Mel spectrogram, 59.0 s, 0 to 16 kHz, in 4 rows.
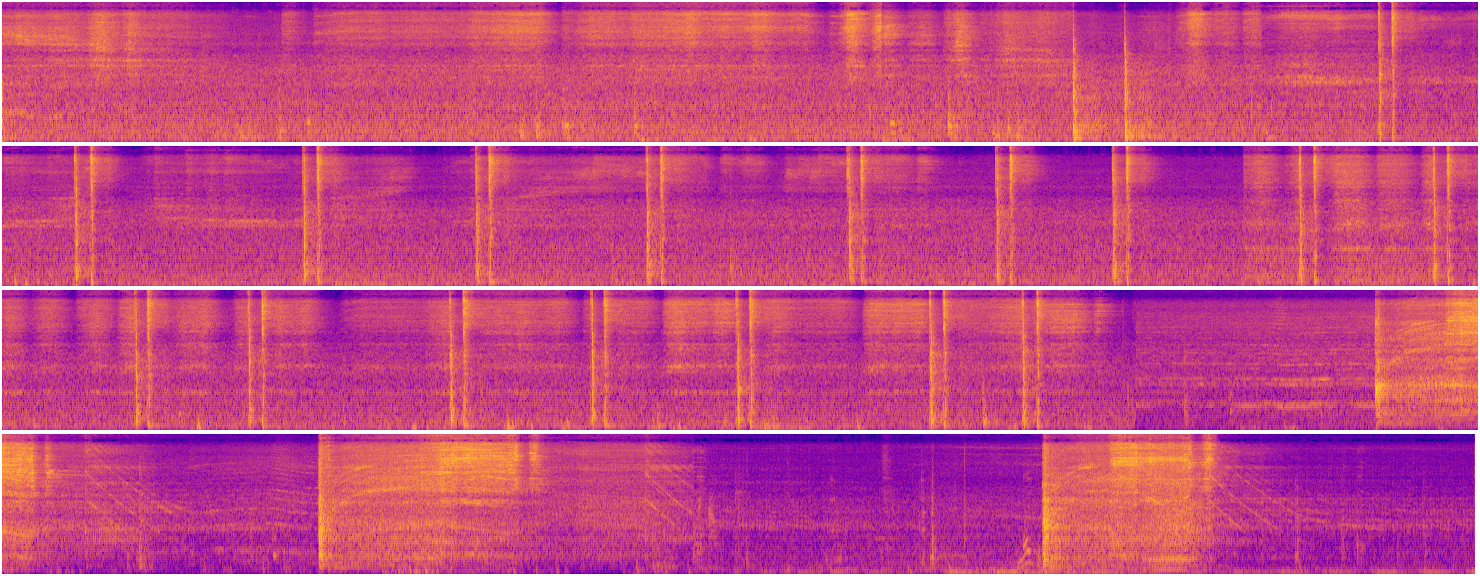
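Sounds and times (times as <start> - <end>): machine noise with high whine: 0.0 - 59.0.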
